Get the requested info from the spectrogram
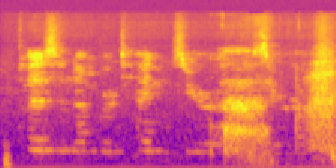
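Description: Near silence with faint, distant voices murmuring briefly twice: students answering quietly.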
